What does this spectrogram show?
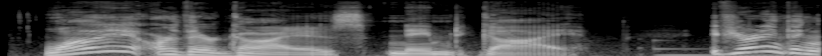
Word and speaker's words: Guy: The Italian form is Guido, and naming people Guy, pronounced Guy, is also a lot more common in French-speaking countries.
